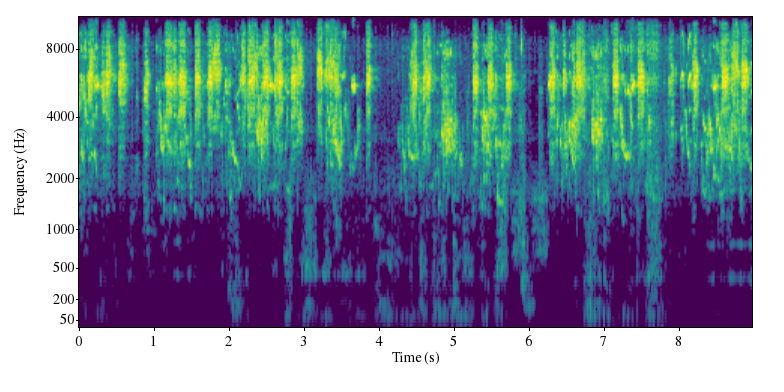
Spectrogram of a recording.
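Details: A breeding pair of budgerigars chattering in long runs of fast, scratchy, high twitters and chirps, dipping briefly between bursts, with soft low thumps and rustles in the background.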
